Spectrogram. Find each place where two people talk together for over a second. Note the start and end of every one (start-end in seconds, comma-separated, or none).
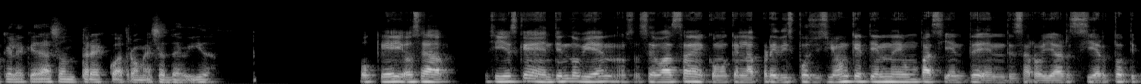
none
